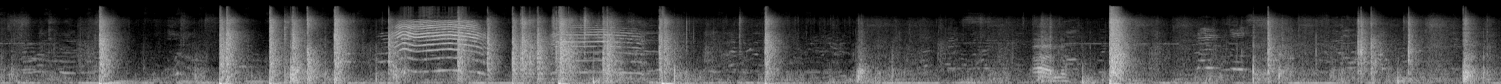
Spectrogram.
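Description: Firecrackers bang sharply and loudly.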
